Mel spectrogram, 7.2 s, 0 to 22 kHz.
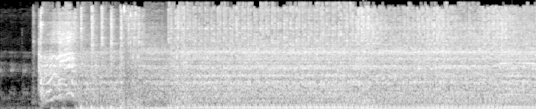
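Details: Hustler Fast Track mower, Kawasaki FR691 V-twin, after valve lash adjustment for hard hot restart: brief cranking, then catches at once and settles into a steady even idle, no knocks or misses; normal start.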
